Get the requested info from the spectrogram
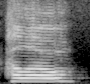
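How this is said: It is said tightly at the top of the breath.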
